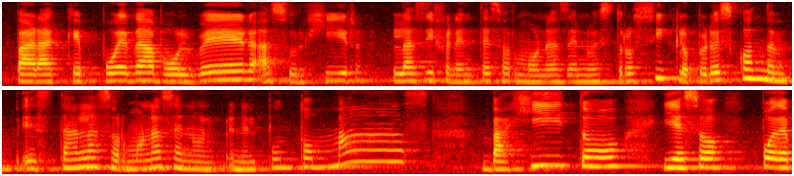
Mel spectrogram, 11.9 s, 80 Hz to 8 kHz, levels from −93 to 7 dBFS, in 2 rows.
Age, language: 30-49, Spanish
